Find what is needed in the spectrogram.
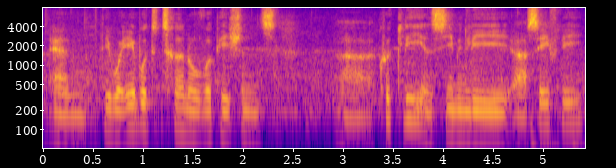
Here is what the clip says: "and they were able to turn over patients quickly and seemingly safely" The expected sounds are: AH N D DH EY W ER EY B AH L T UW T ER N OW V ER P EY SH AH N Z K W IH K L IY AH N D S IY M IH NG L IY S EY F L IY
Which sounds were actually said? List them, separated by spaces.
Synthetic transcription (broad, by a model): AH N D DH EY W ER EY B AH L T UW T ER N OW V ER P EY SH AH N S K W IH K L IY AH N S IY M IH NG L IY S EY F L IY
